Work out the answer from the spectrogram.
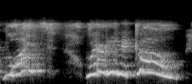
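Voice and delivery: high-pitched retold panicked cry; mock panic. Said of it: "And so I start panicking".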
